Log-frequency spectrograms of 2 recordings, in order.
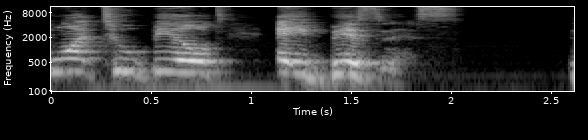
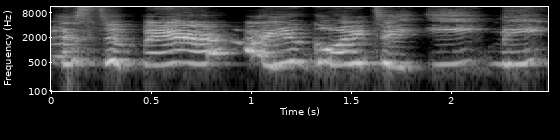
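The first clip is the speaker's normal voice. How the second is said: put-on higher-pitched, plaintive little boy; lightly voiced little boy, pitched up; 6 semitones higher than usual. Little boy asking the bear about being eaten, higher plaintive child voice. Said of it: "And the little boy said".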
